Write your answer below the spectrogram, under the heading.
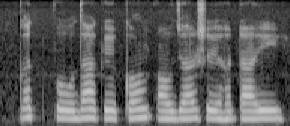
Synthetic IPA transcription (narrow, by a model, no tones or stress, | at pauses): ɡət̪̚ | poːd̪akekɔːnaːwd͡ʒaːɾseɦəʈaːiː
